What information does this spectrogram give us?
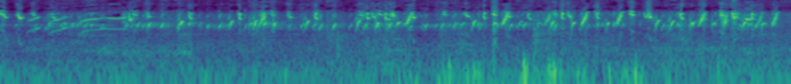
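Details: Goldfinch song played to make a pet bird sing and move about: opens with smooth sliding whistles, then breaks into fast tinkling twitters and chattering trills that continue steadily, over faint low knocks.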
